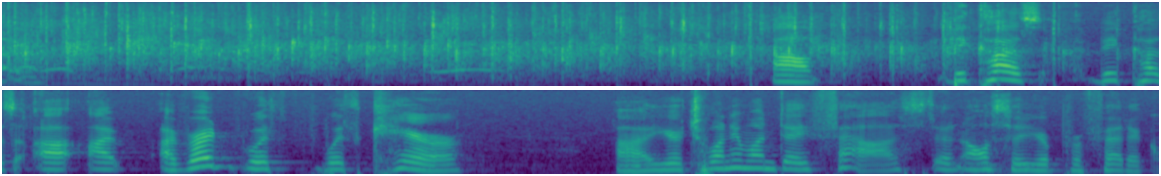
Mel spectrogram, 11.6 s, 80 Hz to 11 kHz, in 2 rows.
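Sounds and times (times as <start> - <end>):
people calling out over applause: 0.0 - 1.3
room full of people clapping: 0.0 - 5.8
speech: 3.9 - 8.2, 8.8 - 11.5.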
